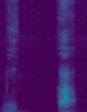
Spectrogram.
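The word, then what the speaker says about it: みっか: 약간 성격이 급하신 분들은 이 초금 발음하는 게 난 너무 힘들어요 라고 해서 빨리 넘어가시려고 미까 막 이렇게 하는데 그렇게 하지 마시고요. 꼭꼭 누르듯이 미까, 그 다음 또 요까 마찬가지죠. 꼭 초금도 발음을 해주세요.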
